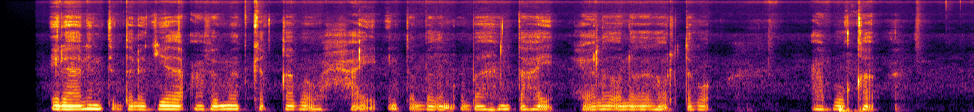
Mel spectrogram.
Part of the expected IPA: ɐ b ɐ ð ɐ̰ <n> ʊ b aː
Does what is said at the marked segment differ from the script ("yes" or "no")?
no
